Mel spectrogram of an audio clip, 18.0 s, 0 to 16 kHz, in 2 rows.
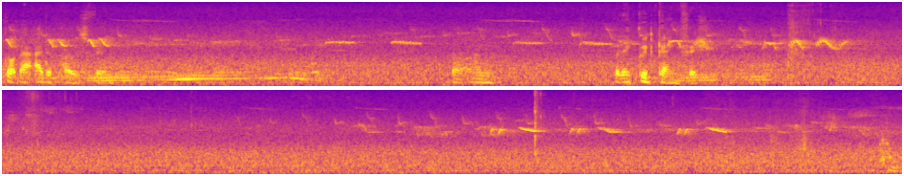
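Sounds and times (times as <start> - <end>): outdoor hiss: 0.0 - 18.0.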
